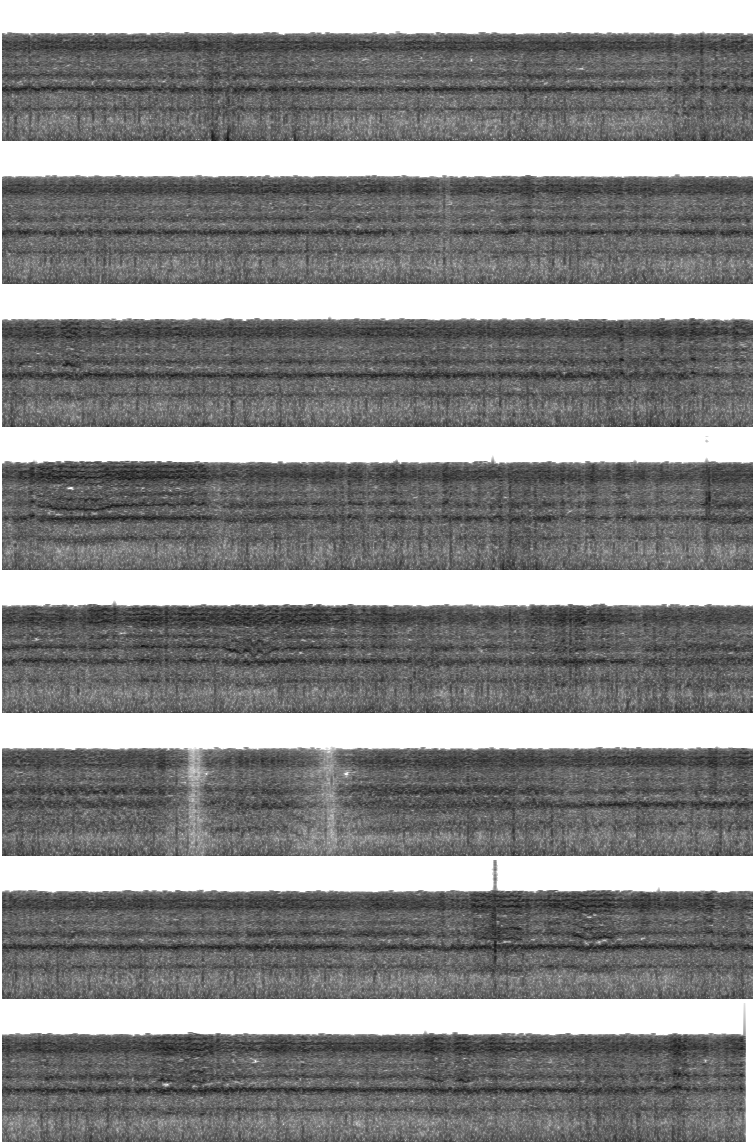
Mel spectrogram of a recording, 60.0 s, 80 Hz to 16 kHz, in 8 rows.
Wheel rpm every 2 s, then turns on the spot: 230, 230, 240, 230, 230, 240, 230, 230, 230, 230, 230, 230, 230, 230, 230, 230, 230, 230, 210, 160, 120, 210, 230, 230, 230, 220, 230, 230, 230, 230.
none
